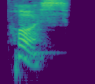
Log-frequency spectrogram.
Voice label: "PUSS", american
